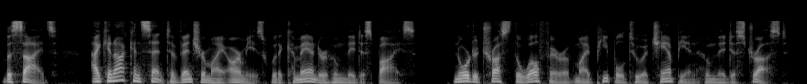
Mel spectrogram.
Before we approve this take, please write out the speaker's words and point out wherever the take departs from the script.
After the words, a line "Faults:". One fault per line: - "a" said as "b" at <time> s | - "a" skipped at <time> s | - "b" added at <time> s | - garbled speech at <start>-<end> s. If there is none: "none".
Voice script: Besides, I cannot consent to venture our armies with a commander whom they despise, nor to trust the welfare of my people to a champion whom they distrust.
Besides, I cannot consent to venture my armies with a commander whom they despise, nor to trust the welfare of my people to a champion whom they distrust.
Faults:
- "our" said as "my" at 2.1 s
